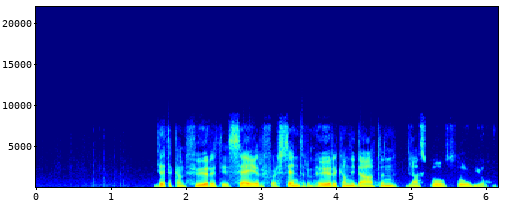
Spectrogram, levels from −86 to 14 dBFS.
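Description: From 0.36 to 0.54 s the echo canceller, reacting to loudspeaker playback, pulled the microphone gain down hard: background gated by the echo canceller. The room sound behind the speech sinks by about 7 dB for roughly 150 ms, then returns.

From 4.94 to 6.15 s the speech dips by as much as about 20 dB, fading and breaking up for around a second. The likely cause is speech suppressed in double talk: the canceller could not separate the near talker from echo and attenuated both.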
